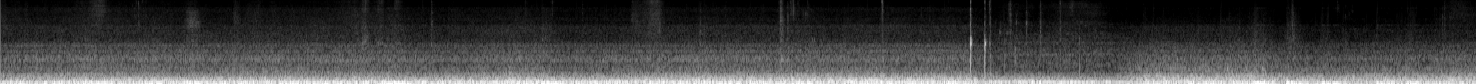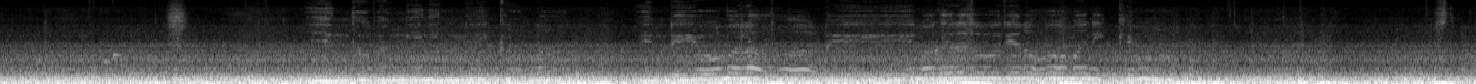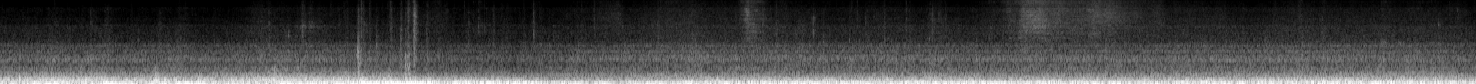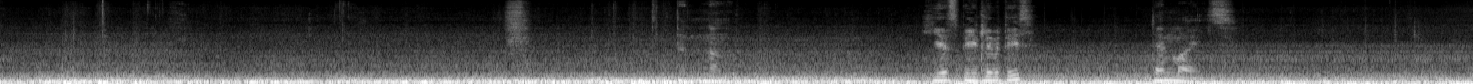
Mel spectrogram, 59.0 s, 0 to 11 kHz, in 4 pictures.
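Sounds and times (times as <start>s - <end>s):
car engine and tyres rumbling: 0.0s - 59.0s.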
